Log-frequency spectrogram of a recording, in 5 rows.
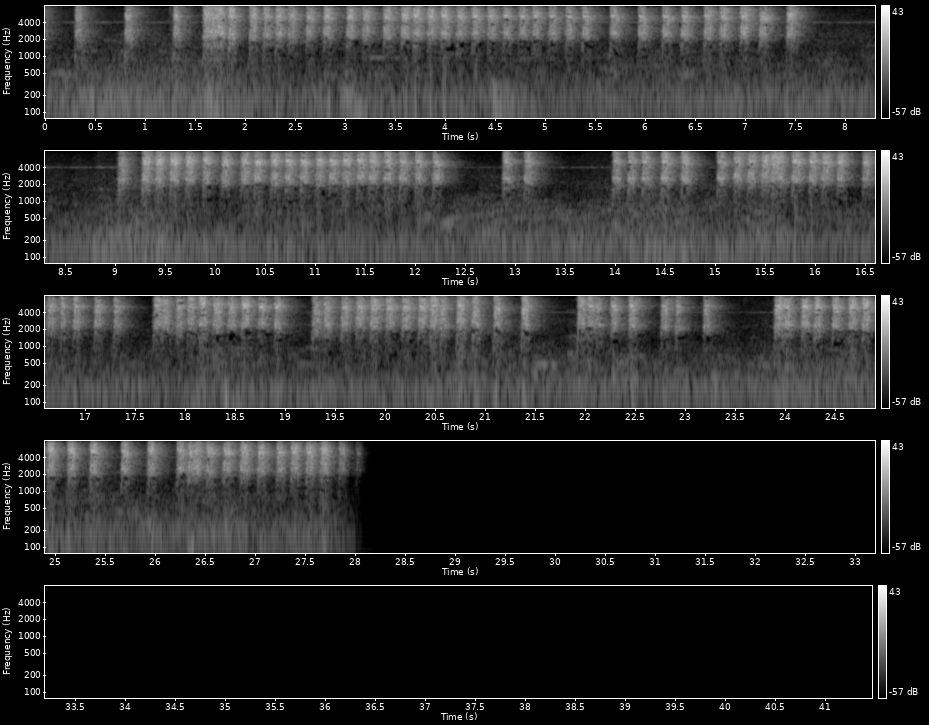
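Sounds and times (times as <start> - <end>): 
faint steady high whine: 0.0 - 27.9
grey-cheeked bulbul rasping chatter: 0.0 - 28.1.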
